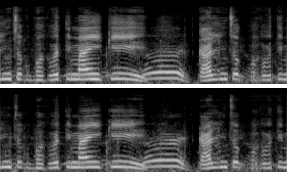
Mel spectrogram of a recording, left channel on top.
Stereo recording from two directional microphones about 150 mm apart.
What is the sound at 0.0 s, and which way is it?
Speech, 40° left (ahead or behind).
